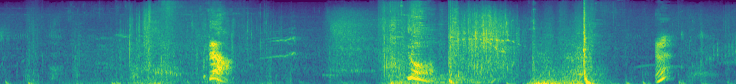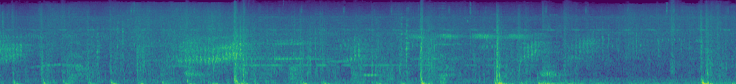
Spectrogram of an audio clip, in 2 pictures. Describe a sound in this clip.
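Heavy footsteps crunch over soft ground.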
